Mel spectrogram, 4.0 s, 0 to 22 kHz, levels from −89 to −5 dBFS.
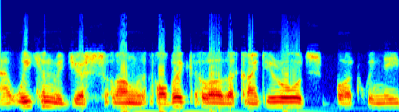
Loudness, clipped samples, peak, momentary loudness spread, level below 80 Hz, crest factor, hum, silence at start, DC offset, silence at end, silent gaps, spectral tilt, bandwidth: -18 LUFS; under 0.1%; -6 dBFS; 9 LU; -58 dBFS; 12 dB; none; 0 s; under 0.1%; 0 s; none; -6.5 dB/octave; 7.8 kHz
